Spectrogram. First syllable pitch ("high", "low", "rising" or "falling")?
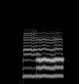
high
